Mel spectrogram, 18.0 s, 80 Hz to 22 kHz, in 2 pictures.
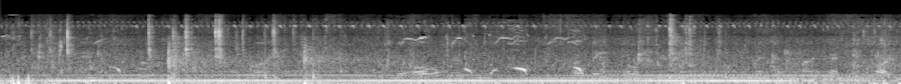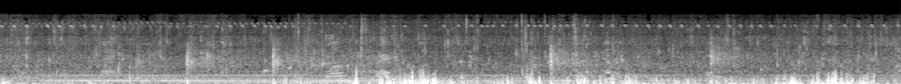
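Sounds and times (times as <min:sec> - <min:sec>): faint distant speech: 0:00.0 - 0:16.6
steady low hum: 0:00.0 - 0:18.0
wind rumble on microphone: 0:00.0 - 0:18.0.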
